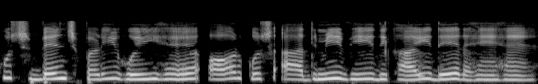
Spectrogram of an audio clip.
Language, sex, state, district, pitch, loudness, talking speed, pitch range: Hindi, female, Uttar Pradesh, Lucknow, 240 Hz, -15 LUFS, 145 wpm, 230-255 Hz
